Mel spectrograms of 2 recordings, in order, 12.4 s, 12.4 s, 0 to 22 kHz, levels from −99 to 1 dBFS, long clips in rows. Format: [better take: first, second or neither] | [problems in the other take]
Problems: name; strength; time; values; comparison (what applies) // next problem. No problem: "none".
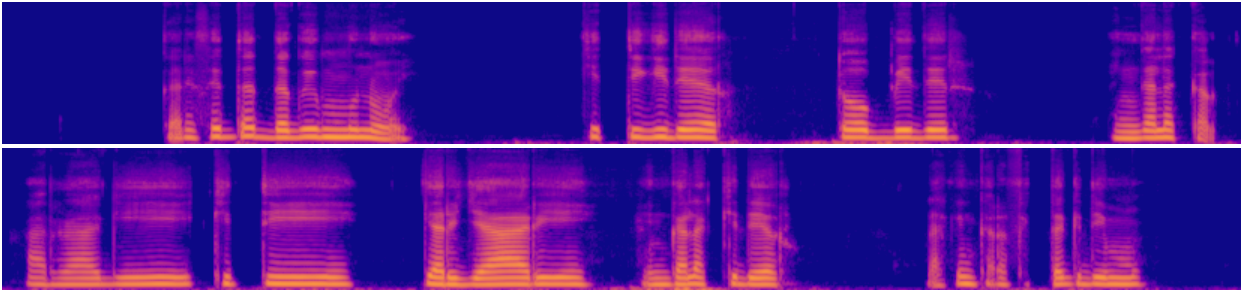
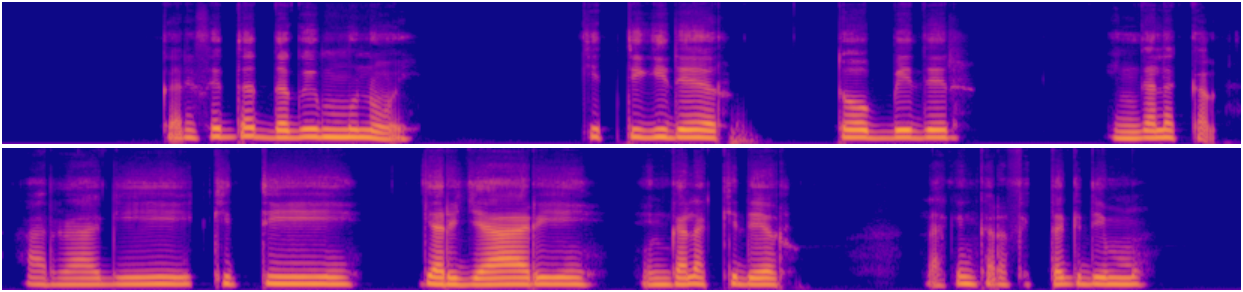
second | noise reduction (neural mask model DeepFilterNet 3)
